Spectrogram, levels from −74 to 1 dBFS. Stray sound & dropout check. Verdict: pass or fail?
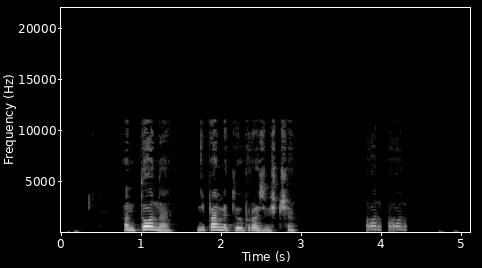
fail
